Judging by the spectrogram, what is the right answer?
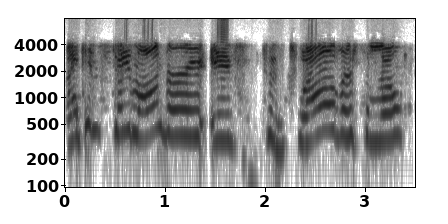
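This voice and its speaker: A woman's voice: extremely high pitch, slow pace. A woman calling in on speakerphone while driving, giving short, agreeable replies during a meeting. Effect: phone call on speakerphone while driving. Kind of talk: casual meeting talk. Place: car. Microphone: phone on speaker. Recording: tinny phone line.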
